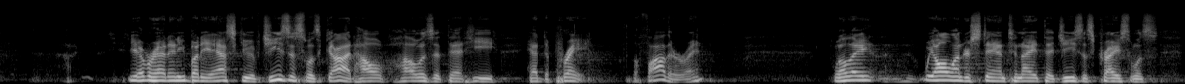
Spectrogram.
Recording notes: a service recording from Connect Point UPC!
